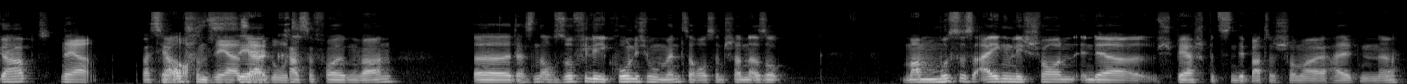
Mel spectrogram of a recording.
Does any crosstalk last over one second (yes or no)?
yes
